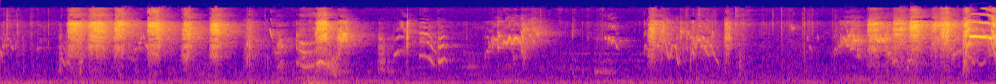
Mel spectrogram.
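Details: Chirping budgerigars give rapid, buzzy chattering bursts in repeated pulses, mixed with squeaky whistled slides and a few harsh squawks, with short pauses between phrases.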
